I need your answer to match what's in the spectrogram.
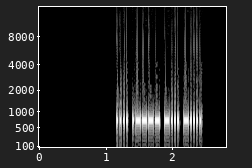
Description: Morse code, heard as a keyed tone, about 53 wpm, 700 Hz. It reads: H1B6
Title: Four Challenging Letter-Number Combinations 50wpm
